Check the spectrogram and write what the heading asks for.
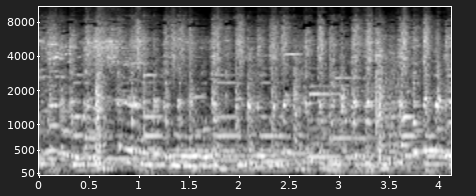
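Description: Live praise-and-worship band music with guitar and drums, playing a steady, even beat.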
